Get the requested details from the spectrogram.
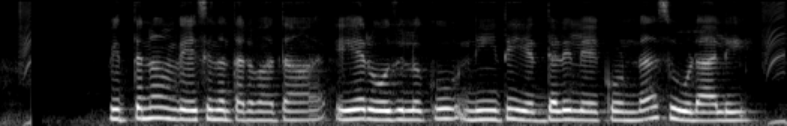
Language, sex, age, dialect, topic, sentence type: Telugu, female, 18-24, Southern, agriculture, question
